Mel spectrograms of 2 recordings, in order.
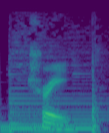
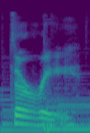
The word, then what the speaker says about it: three: The number after two, people say tree. But it's not a tree. Tree is a tall plant with a trunk, branches and leaves, like an oak tree or palm tree. So, we say three. Stick your tongue out a little. It feels funny, but it works.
